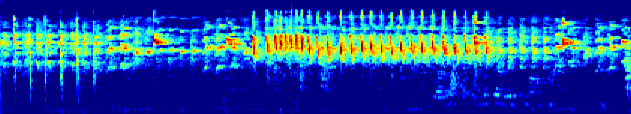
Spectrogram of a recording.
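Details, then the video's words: Lesser green leafbird singing in full, clear voice: a high, bright, chattering song of quick varied notes, breaking midway into a fast, even, buzzy trill lasting about two seconds. "Masteran Cucak Kinoi GACOR √ || Suara Jernih !"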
